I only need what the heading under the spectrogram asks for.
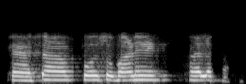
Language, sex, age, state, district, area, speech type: Sindhi, male, 18-30, Maharashtra, Mumbai Suburban, urban, conversation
